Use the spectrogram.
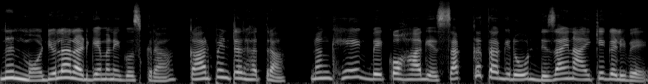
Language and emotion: Kannada, happy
